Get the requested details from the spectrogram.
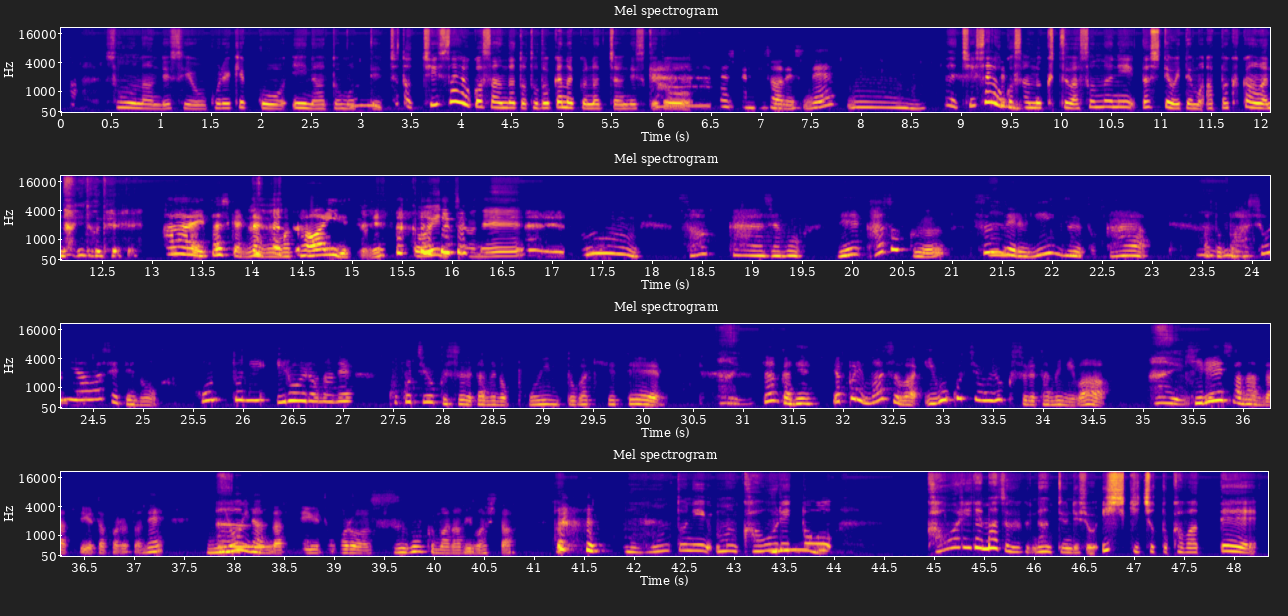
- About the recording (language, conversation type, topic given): Japanese, podcast, 玄関を居心地よく整えるために、押さえておきたいポイントは何ですか？
- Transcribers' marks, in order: distorted speech; laughing while speaking: "ないので"; laugh; chuckle; other background noise; chuckle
